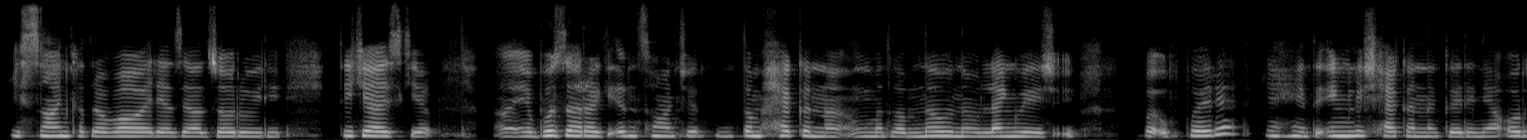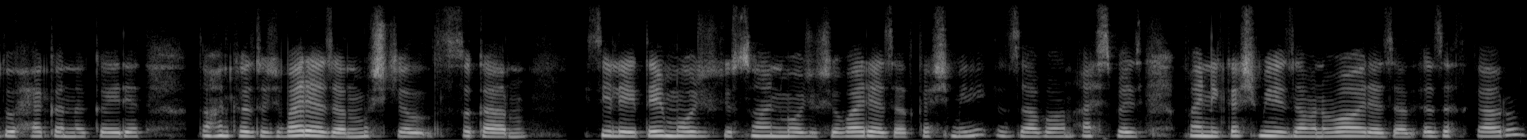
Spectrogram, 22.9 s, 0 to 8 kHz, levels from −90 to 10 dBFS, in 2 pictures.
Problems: constant background noise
